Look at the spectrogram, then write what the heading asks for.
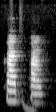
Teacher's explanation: K dengan bunyi hambat dorsovelar tak bersuara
